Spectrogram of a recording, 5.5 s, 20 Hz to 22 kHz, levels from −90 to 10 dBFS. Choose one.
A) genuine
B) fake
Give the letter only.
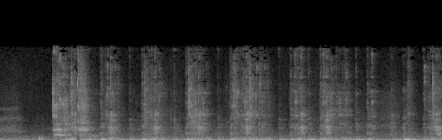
A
